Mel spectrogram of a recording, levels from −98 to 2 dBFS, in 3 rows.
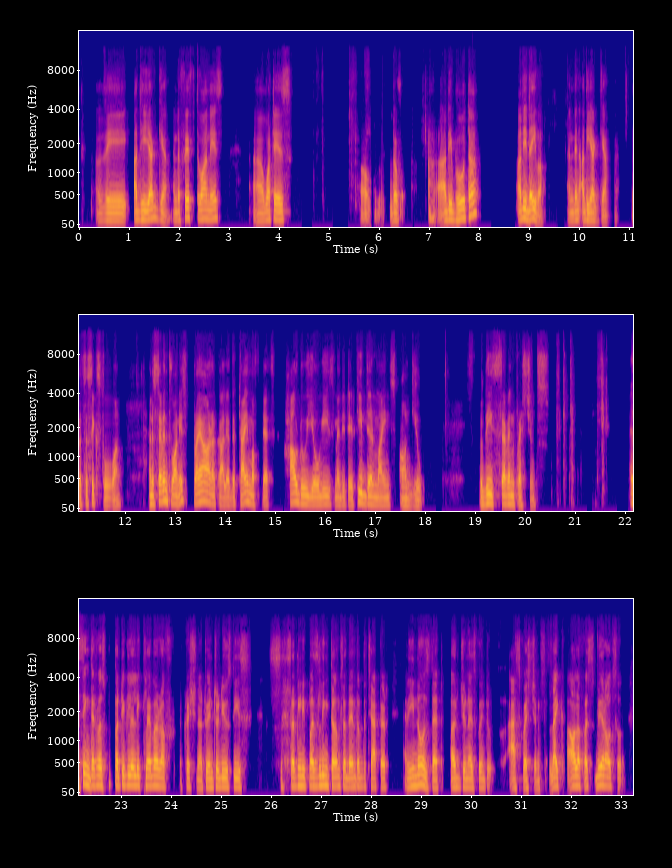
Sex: male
